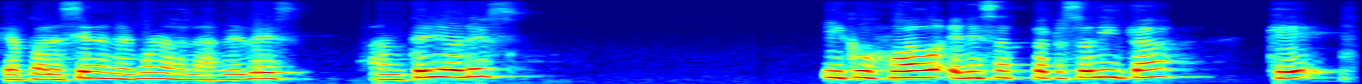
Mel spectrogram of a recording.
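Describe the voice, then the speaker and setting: A woman with an Argentine Spanish accent teaches French grammar in an online lecture, her slightly high voice fairly even in intonation and moderate in pace. She's patient and checks in with students often, and the video call audio sounds tinny and phone-like.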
